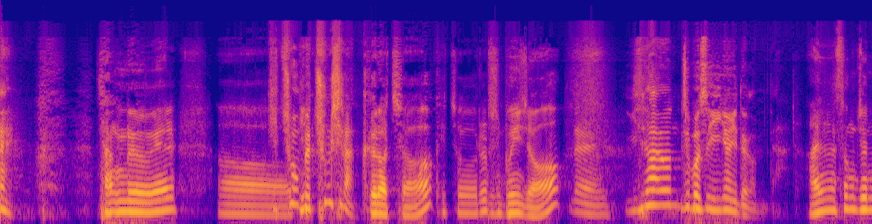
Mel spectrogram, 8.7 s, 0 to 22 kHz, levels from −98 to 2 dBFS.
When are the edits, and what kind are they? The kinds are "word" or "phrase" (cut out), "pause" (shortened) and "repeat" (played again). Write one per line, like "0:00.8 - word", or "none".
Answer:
0:03.0 - word
0:04.9 - word
0:06.8 - word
